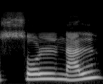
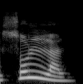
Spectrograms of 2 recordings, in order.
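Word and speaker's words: 설날: mong shne magiging sh sasabihin mong sol Nal magiging solal napakaimportante po ng proper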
